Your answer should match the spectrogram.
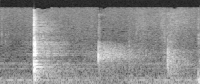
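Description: Billiard cue tip striking a Russian pyramid ball: one sharp, loud crack about a third of a second in, then a second, fainter click of ball against ball about a second in.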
